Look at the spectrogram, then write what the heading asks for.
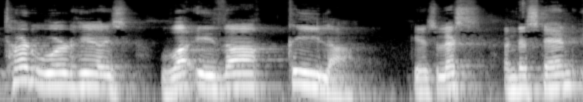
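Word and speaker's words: إذ: Alif with a dhal idh.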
